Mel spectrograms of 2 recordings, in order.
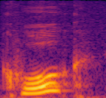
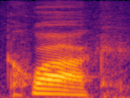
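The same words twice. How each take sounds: First: The vowel rhymes with the word talk. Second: The vowel rhymes with the word Mark. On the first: "to rhyme with talk" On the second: "the original poem that it came from was talking about a person called Mark"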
